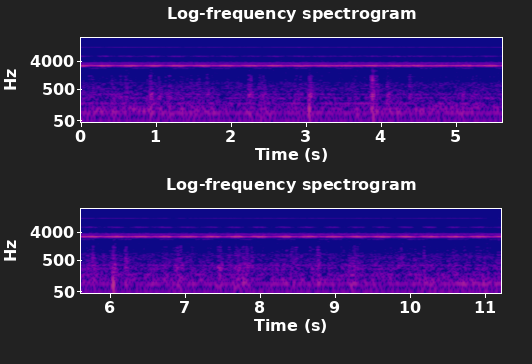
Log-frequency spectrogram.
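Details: Cricket chorus at Lake Arrowhead, California: an unbroken, thin, high trill rapidly pulsing on one note, with two sharp taps around the middle and a quiet low rumble below.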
